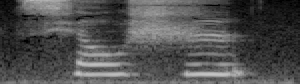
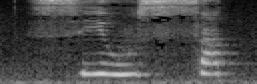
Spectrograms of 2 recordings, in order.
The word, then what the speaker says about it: 消失: 正确的发音是 sick sick，消息，消息，消失，消失。注意了，消息和消失，西跟失，很多朋友在发音的时候很容易把两个字混了。消息的西是 sick sick，消失的失 sad sad。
